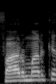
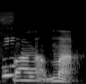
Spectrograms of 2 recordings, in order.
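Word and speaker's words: farmer: উচ্চারণে ফা ফামা মানে ফার্মারকে তারা এই যে দুইটা আর এফ আর এম ই আর ফার্মারের উচ্চারণে তারা ফামা এরকম উচ্চারণ করে আর আমেরিকানদের উচ্চারণ ফারমার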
